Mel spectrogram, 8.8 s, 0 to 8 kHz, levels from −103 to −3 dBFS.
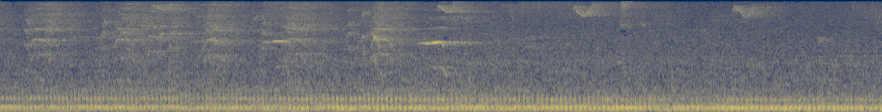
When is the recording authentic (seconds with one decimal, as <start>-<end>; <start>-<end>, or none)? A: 0.0-3.2; 4.1-4.8; 7.1-8.8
